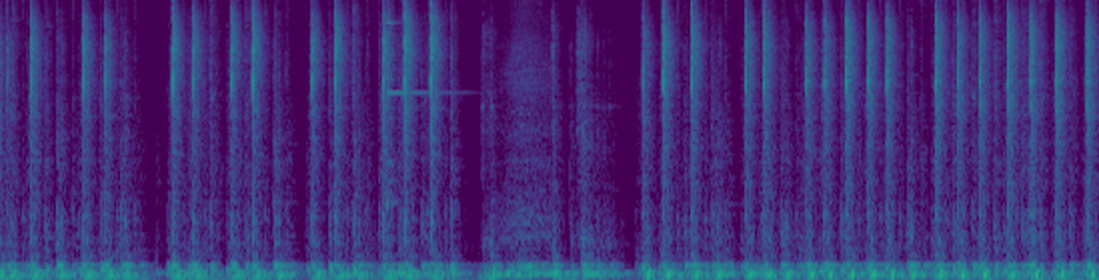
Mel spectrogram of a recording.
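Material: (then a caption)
Metal. A blue Smith-Corona metal portable manual typewriter with plastic keys and paper in the carriage is typed on rapidly by fingertips with red painted nails. Bursts of sharp mechanical key clacks with a deep low thump are separated by brief pauses, including one stretch of softer, steadier noise.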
